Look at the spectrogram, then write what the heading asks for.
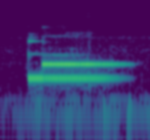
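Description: A two-tone doorbell-style chime plays as a win sound effect, sounding loud and clear with a long ringing decay that fades out after about a second and a half.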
